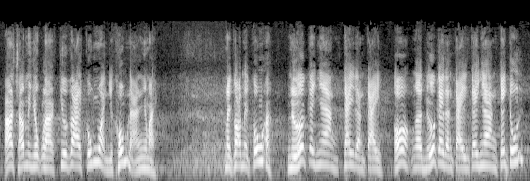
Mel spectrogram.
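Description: An actor in a stage comedy sketch playing a meddling neighbor who teases in quick, mocking bursts and speaks with a Southern Vietnamese accent. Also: male voice, very high-pitched, lively intonation, sharp tone, in a large hall, exaggerated voice. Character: meddling, teasing male neighbor.

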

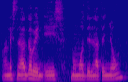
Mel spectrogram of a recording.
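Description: Man, Filipino accent, software tutorial voice-over, step-by-step, methodical. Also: mid-range voice, fairly quick, low-quality recording. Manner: steady step-by-step narration of clicks, mixing Tagalog and English. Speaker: engineering software instructor. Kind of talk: screen-recorded software tutorial. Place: indoors at a computer, voice-over of screen capture.

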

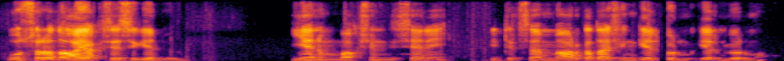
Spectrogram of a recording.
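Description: A man commentating his own mobile shooter gameplay, playfully taunting opponents and calling them nephew, with bursts of loud shouting. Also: a little high, a little fast, slight background noise. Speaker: gameplay streamer. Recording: game gunfire loud behind voice. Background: gunshots and clicks from the game.

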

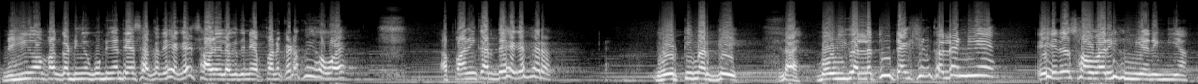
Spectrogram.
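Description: A woman's voice: high-pitched, lightly acted. A woman playing a fussing village grandmother. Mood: soothing. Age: older. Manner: scolding yet soothing, brisk village talk. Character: old grandmother, fussing and protective. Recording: long echoing reverb, faint music bed.

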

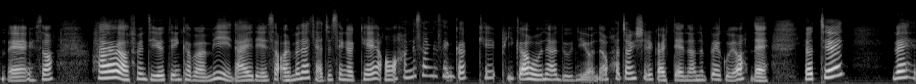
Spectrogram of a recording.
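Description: A woman teaching English sentences, patiently explaining grammar and slowly repeating the example sentences. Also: fairly high pitch, dry recording, studio quality.

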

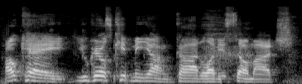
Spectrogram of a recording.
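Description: A man's voice: on the high side, lively intonation, normal speed, a bit bright, slight background noise. A man playing an overeager middle-aged mother who tries too hard to be hip, in a comedic script reading. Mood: gushing.

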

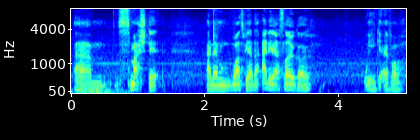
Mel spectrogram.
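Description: A man, telling stories in a slangy, animated casual chat full of fillers. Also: lowish voice, normal speed, a little hiss or hum. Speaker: graphic designer guest.

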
